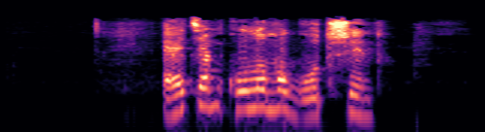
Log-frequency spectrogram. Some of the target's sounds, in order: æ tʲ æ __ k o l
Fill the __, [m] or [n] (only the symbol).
m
